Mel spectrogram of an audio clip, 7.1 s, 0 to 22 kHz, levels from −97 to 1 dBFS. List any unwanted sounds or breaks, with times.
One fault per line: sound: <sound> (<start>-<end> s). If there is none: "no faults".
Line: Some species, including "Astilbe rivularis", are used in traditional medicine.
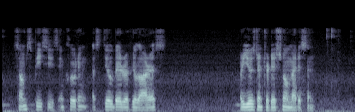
no faults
